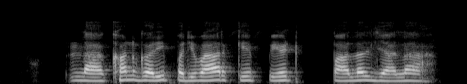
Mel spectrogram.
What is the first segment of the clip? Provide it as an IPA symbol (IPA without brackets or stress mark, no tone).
l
